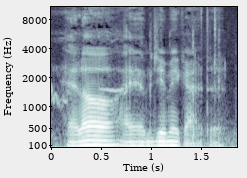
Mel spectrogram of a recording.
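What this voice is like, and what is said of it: Weak impression of Latka. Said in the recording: “Oh, that's a that's not a good Latka.”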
